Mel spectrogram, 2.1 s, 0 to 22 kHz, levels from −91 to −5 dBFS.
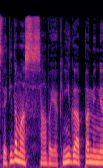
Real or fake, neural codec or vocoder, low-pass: real; none; 14.4 kHz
